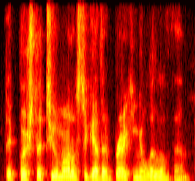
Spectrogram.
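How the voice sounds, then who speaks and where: Table-read narrator: male, low register, reads screenplay action lines aloud. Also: animated, fast talker. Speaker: stage directions reader at a table read.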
